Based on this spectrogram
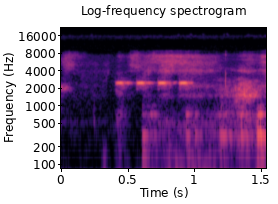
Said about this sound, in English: And that is Sean's clock.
